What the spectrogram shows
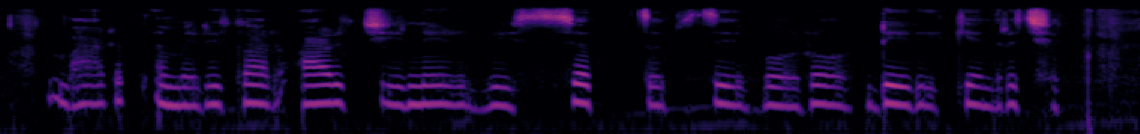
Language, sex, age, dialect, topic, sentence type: Magahi, female, 51-55, Northeastern/Surjapuri, agriculture, statement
